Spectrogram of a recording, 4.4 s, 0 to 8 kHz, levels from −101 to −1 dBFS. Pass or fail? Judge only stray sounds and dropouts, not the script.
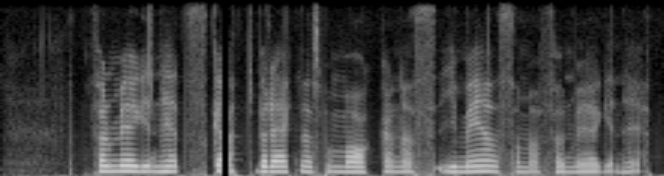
fail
